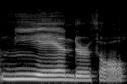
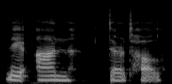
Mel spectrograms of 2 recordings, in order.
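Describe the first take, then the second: First: The word is said with English pronunciation. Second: The word is said with German pronunciation. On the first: The speaker calls it wrong. "It's not Neanderthal" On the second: The speaker calls it right. "it's a German word"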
